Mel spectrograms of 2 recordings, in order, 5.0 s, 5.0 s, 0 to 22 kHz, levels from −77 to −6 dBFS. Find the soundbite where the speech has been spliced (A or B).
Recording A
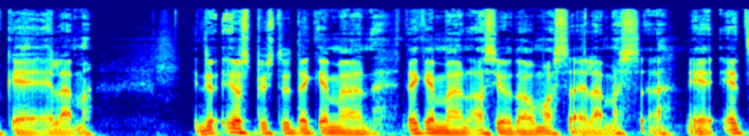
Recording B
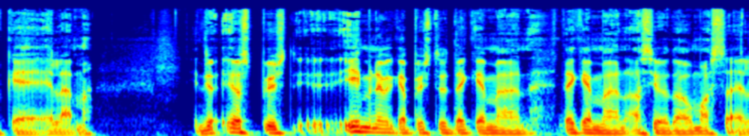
A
